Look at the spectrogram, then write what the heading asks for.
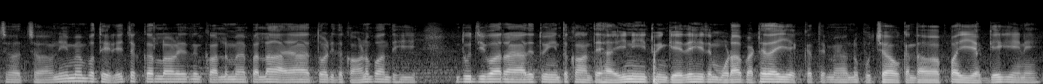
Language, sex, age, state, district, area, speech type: Punjabi, male, 18-30, Punjab, Pathankot, urban, spontaneous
